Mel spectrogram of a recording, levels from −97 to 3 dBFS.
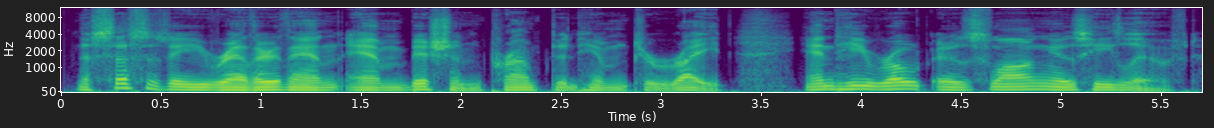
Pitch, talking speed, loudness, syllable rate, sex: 105 Hz, 170 wpm, -17 LUFS, 5.0 syllables/s, male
